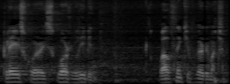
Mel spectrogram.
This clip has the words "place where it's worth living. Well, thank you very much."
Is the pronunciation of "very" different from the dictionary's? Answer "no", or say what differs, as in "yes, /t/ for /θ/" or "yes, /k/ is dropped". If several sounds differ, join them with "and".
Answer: no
